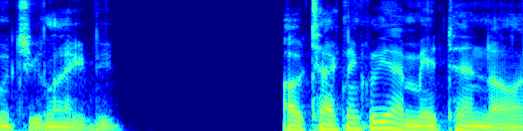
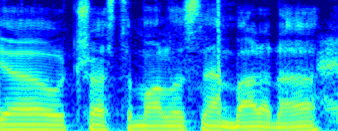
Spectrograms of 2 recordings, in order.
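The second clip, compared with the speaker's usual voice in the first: usual speaking voice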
